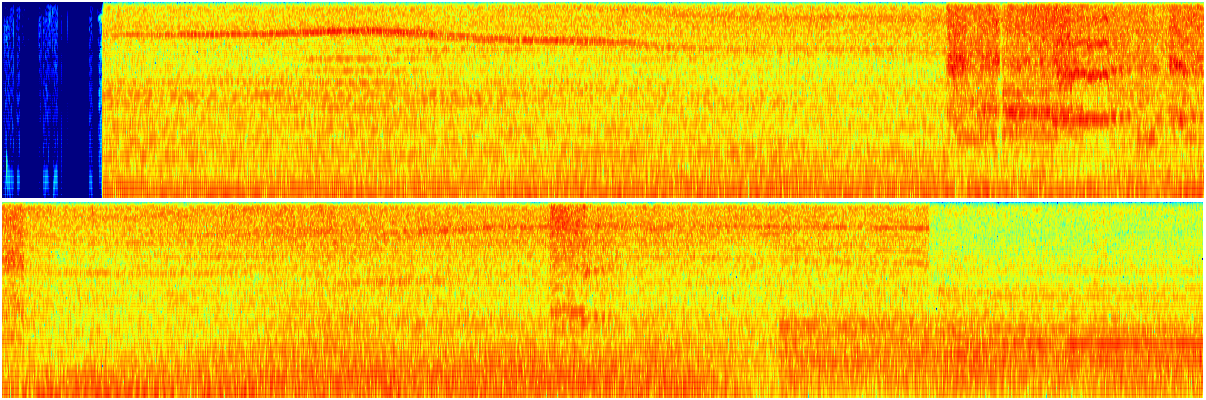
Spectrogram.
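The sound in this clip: Jet engine roar of a large aircraft landing, a loud, steady, broad rumble with a thin whining tone over it, holding for the whole stretch with no voices.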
